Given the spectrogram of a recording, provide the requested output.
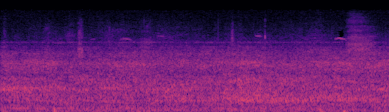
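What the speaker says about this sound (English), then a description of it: "More aircraft coming out from the western end of the airfield." Fighter jets roaring steadily at RAF Coningsby, a loud continuous broadband engine rumble that holds at one level throughout with no pauses.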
